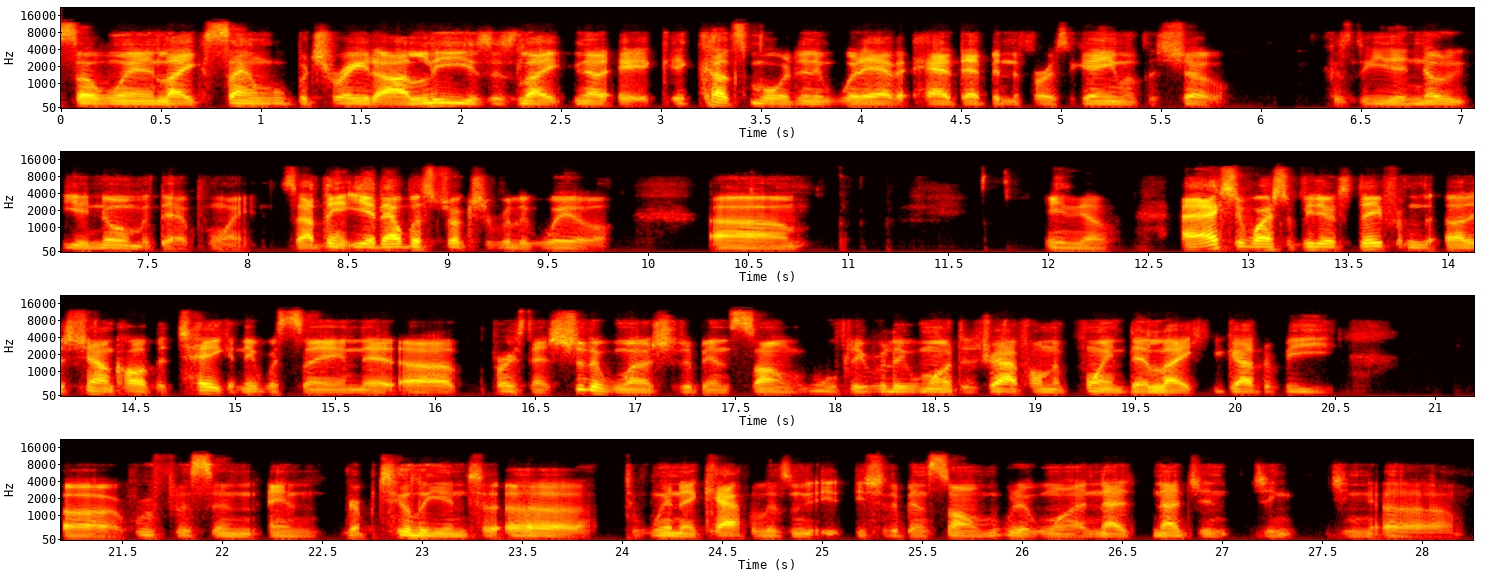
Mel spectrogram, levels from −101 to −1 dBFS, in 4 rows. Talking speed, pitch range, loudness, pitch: 255 wpm, 90-100 Hz, -29 LUFS, 95 Hz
